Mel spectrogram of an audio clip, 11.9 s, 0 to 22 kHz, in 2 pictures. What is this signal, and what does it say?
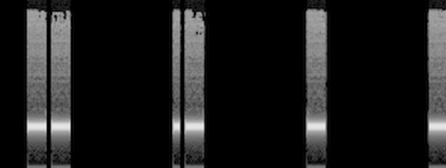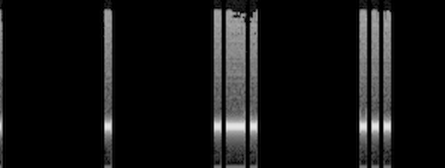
Morse code, heard as a keyed tone, about 15 wpm, spaced as for 5 wpm, 1000 Hz. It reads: MATTERS
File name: qotdfiles / 5wpm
